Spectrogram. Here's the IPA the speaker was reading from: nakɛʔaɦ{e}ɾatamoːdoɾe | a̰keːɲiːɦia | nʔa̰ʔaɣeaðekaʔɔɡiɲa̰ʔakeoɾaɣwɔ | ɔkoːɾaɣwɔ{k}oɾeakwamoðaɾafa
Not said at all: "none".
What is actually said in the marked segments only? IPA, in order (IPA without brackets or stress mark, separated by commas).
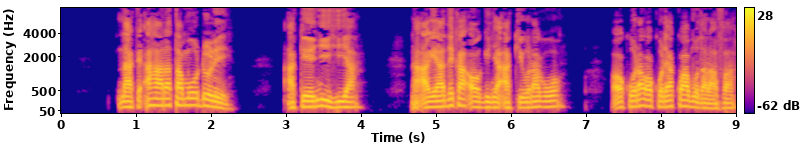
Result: a, k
